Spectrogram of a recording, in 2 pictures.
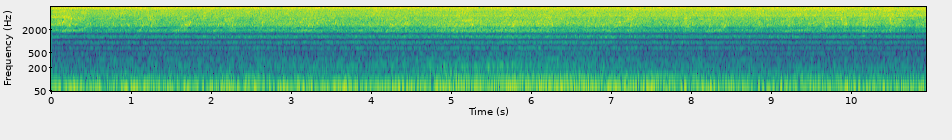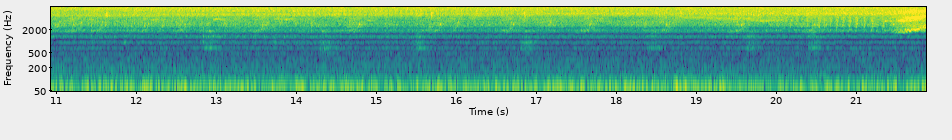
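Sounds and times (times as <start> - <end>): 
cicada drone: 0.0 - 21.8.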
